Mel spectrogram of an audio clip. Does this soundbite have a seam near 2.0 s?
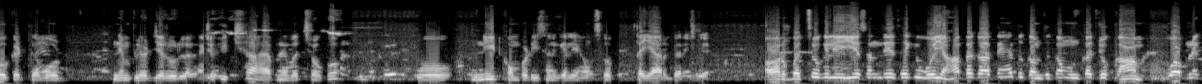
yes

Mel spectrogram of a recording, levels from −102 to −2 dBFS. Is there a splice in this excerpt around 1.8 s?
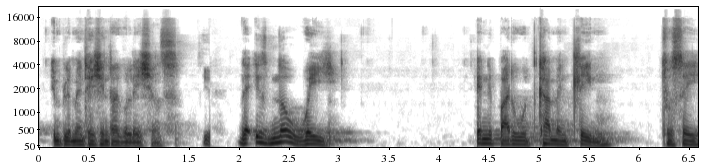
yes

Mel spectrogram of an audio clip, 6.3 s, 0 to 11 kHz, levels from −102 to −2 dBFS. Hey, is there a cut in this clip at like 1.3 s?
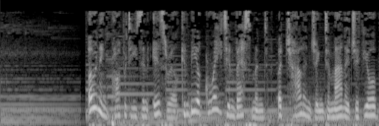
yes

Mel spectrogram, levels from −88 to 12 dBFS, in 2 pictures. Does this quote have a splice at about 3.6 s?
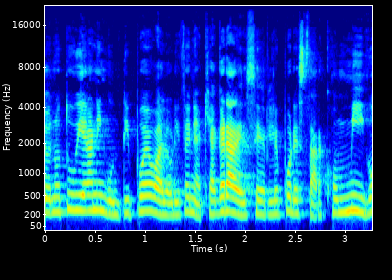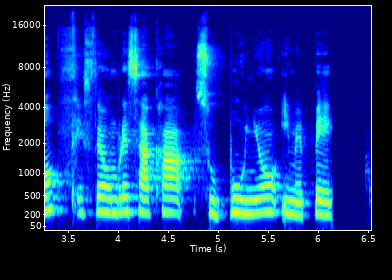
yes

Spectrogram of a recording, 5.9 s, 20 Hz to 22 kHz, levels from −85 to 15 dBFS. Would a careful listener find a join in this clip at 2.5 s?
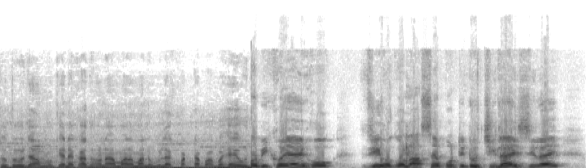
yes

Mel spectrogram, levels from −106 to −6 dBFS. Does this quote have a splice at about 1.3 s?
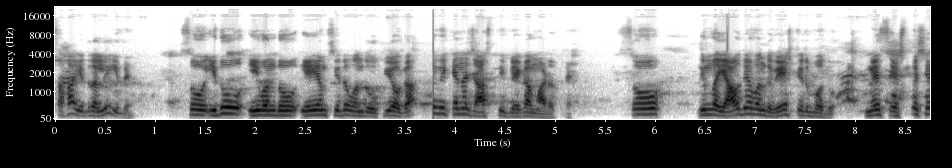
no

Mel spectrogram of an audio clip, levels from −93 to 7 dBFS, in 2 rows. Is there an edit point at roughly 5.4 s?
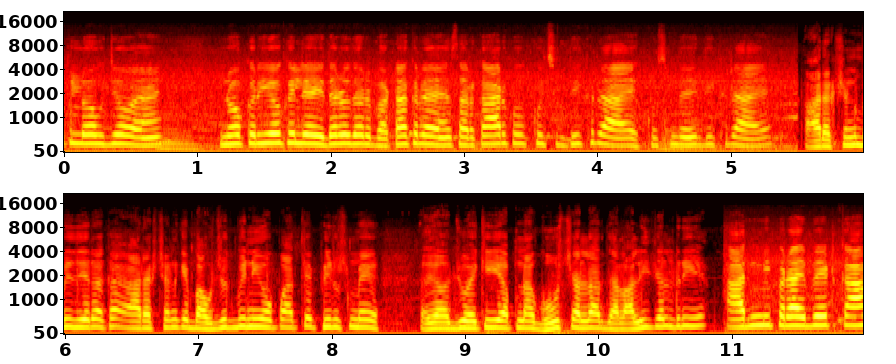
yes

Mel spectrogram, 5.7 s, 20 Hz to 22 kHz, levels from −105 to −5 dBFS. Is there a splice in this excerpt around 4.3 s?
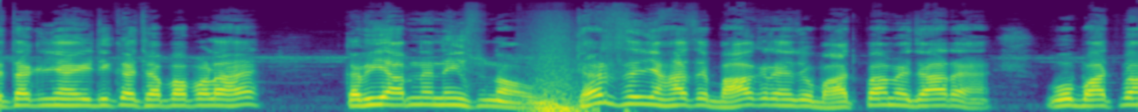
no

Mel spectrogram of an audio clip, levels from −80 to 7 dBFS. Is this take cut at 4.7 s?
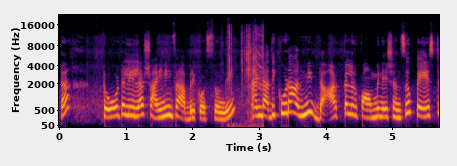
no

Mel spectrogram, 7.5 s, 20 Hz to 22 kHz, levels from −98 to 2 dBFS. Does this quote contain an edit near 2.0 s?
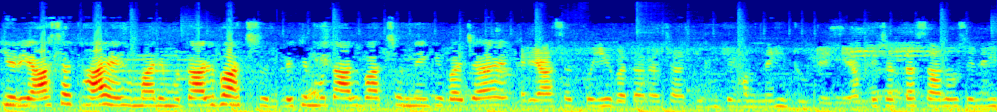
yes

